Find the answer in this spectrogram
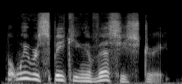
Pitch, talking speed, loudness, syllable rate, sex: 175 Hz, 230 wpm, -18 LUFS, 6.1 syllables/s, male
